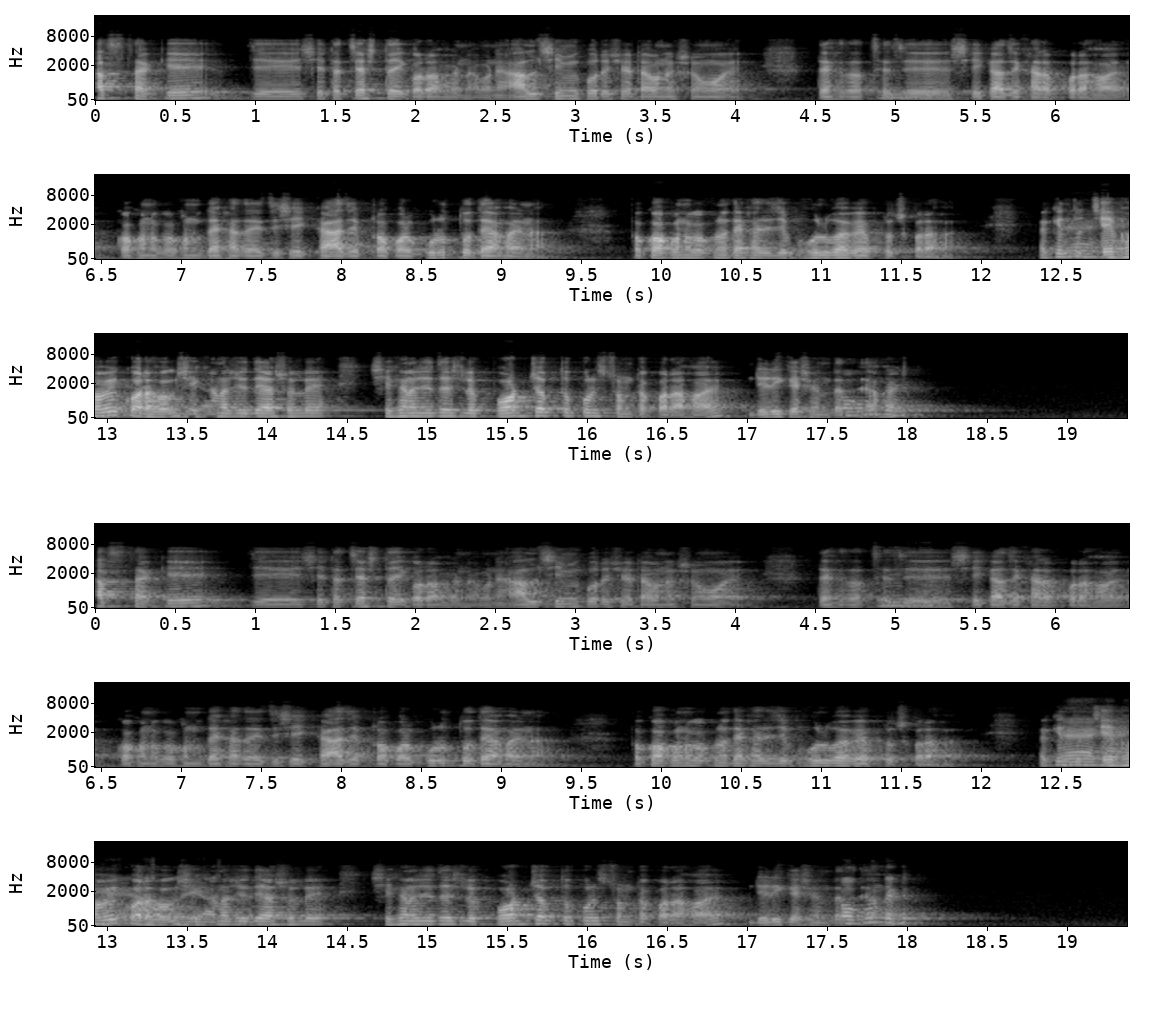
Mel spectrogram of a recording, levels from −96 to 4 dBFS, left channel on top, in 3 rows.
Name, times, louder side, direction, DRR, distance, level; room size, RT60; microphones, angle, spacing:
voice 1, 0.0-9.3 9.8-11.8 12.1-12.2 12.4-18.0, left 4 dB, 25° left, 12 dB, 0.4 m, -33 dB
voice 2, 4.9-5.3 12.5-14.0 17.6-18.0, right 5 dB, 80° right, 11 dB, 0.7 m, -40 dB
14.5 x 9.6 x 2.7 m, 0.85 s
head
